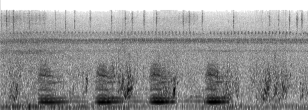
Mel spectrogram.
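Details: Lake chorus of American bullfrog: deep, twanging, harmonic croaks repeated roughly once a second, several overlapping, above a constant high-pitched insect drone and rapid ticking chirps.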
